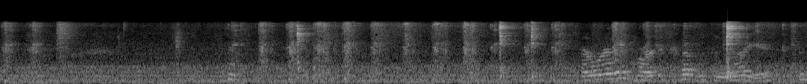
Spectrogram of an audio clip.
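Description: Irregular taps and clicks of kitchen work: a knife chopping vegetables on a cutting board and a utensil stirring in frying pans of cooking meat, with one sharper clack about seven seconds in.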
